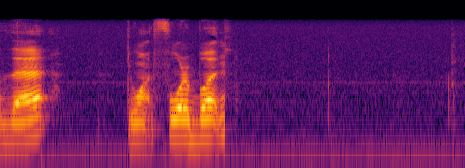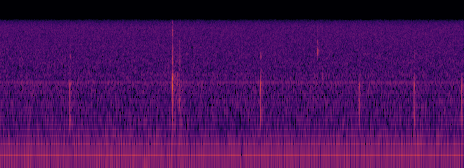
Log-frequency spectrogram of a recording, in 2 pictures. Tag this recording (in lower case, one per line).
speech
